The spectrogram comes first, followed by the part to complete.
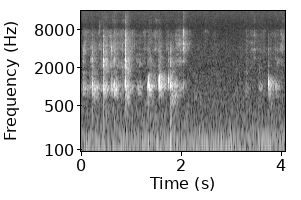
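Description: Near silence, with faint soft taps and clicks in the first two seconds as a plastic cup of mixed acrylic paint is handled and stirred.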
